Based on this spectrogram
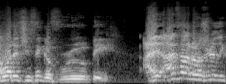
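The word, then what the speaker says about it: RWBY: see the preview of Ruby, the new series from Monty Ohm? I think the proper way to pronounce it should be Ruby, because it's a W. Yeah.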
